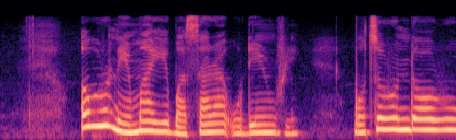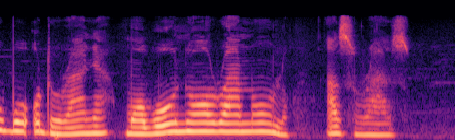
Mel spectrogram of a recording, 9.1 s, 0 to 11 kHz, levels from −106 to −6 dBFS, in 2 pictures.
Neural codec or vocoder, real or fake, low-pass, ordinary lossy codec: none; real; 7.2 kHz; none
